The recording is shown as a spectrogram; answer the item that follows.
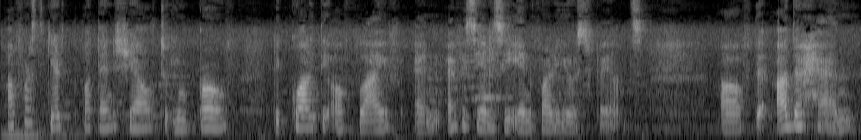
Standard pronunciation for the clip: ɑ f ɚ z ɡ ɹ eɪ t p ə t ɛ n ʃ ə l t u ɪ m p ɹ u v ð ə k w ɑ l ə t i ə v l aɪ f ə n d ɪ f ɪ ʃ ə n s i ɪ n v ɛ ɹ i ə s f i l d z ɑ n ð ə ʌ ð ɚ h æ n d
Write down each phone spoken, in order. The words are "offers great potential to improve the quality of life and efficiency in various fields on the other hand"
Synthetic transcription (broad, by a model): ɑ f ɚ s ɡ eɪ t p ə t ɛ n ʃ ə l t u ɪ m p ɹ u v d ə k w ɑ l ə t i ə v l aɪ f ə n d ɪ f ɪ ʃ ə n s i ɪ n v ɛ ɹ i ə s f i l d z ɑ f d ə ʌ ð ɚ h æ n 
